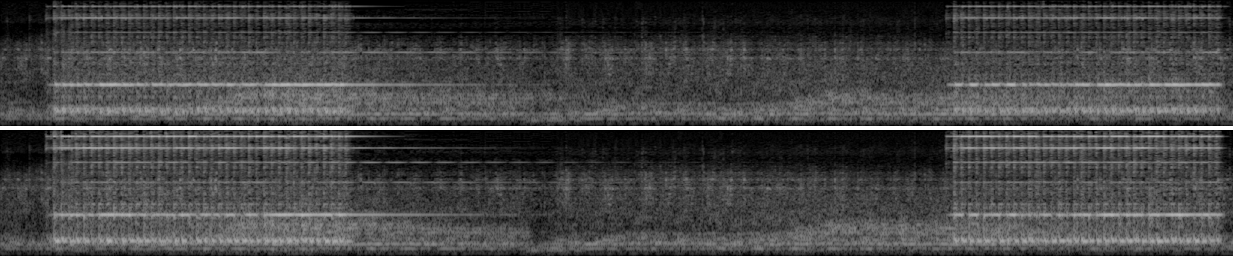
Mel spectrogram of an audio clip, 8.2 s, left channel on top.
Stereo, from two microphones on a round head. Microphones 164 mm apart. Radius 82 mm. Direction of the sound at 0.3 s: 55° right (ahead or behind).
